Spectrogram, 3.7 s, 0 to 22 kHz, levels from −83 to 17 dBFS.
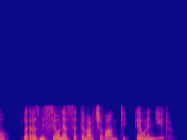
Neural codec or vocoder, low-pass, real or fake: codec, 16 kHz, about 1 kbps, DyCAST, with the encoder's durations; 5.4 kHz; fake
